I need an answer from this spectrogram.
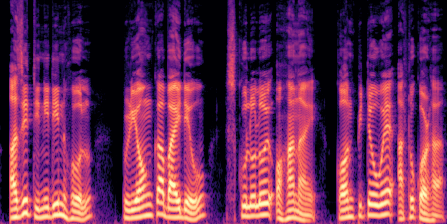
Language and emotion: Assamese, neutral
